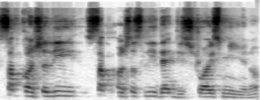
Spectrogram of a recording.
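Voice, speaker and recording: A man speaks with a Malaysian accent. His pitch is fairly high and his pace moderate. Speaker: toy photographer and diorama maker. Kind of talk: interview.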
